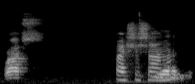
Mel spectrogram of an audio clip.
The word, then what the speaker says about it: Rosh Hashanah: Rosh Hashanah.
